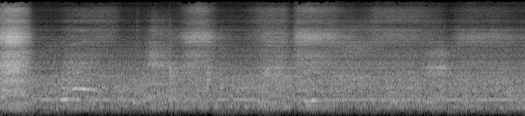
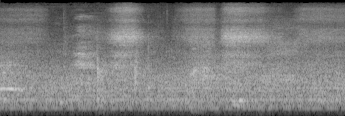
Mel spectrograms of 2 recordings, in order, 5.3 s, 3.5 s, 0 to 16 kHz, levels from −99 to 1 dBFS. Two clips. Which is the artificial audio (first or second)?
first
